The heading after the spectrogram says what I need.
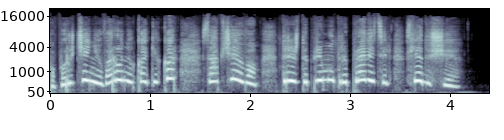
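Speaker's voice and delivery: panting, breathless, very high-pitched shout. A blue jay bringing urgent news to the ruler by bird post: breathless shout. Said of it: "прокричала запыхавшаяся сойка".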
